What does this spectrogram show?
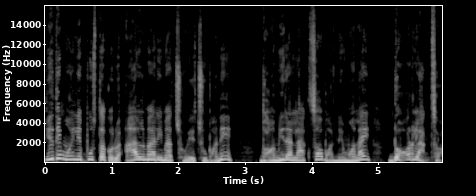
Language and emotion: Nepali, fearful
